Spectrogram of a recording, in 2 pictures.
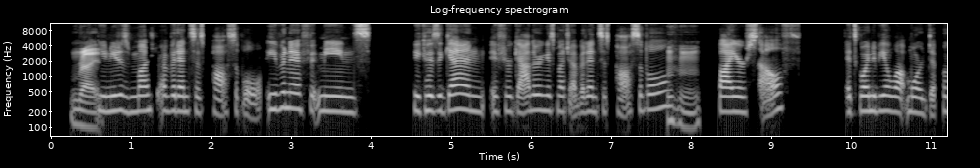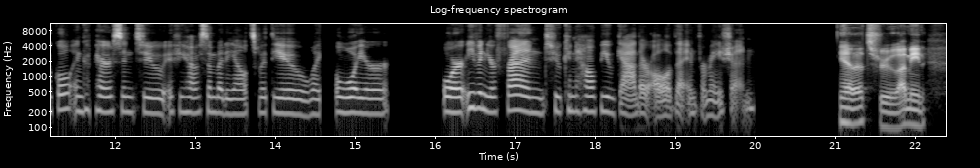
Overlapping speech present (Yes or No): No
